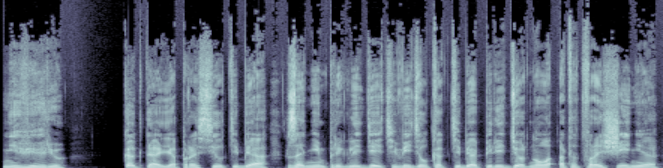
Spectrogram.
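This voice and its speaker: Raised-pitch shouty brother, crude and furious, put on by a male reader. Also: normal speed, no echo, studio quality, lightly acted. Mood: bitter angry. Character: angry young man, hot-tempered brother.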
